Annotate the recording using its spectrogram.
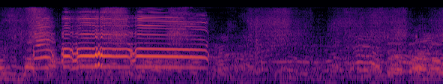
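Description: A rooster crowing once, a long call lasting about two seconds that breaks off sharply.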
